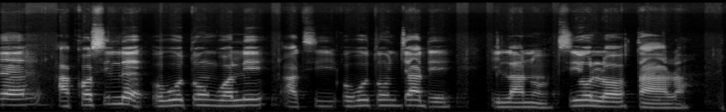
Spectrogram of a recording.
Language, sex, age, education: Yoruba, male, 15-29, tertiary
